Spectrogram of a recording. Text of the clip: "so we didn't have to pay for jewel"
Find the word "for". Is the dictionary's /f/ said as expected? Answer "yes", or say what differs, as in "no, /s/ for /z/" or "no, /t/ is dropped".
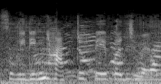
no, /p/ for /f/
